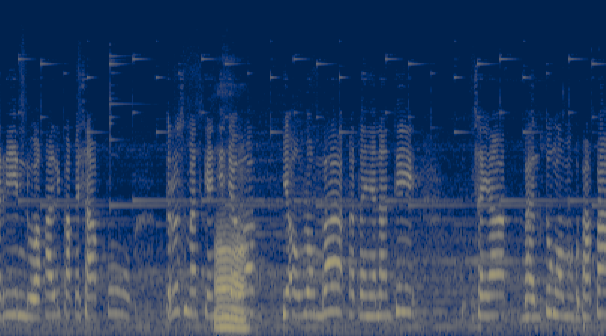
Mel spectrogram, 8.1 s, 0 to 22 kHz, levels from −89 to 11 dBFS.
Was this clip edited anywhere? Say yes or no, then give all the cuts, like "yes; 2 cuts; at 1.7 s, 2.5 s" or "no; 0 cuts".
no; 0 cuts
